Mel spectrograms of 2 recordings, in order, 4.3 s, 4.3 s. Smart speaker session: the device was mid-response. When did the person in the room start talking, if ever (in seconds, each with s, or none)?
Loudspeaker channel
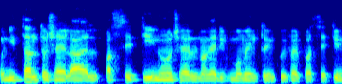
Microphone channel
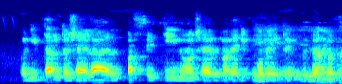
3.1 s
